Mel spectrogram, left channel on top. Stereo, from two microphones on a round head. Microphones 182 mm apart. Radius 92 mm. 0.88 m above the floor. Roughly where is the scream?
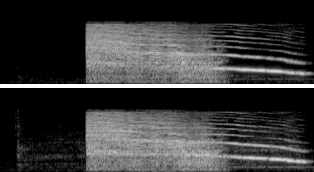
Centre.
